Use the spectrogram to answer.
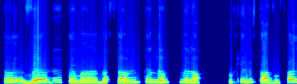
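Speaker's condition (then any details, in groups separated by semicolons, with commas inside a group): Cerebral palsy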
